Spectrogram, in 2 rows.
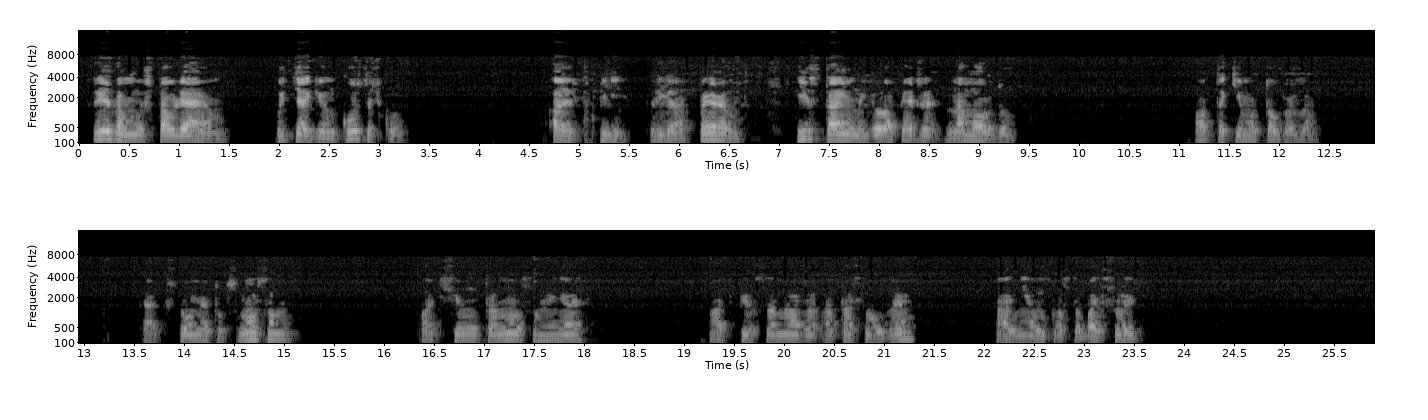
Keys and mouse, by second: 0.8 e, 2.1 click, 4.9 alt+p, 7.5 g, 9.3 click, 13.2-17.6 middle drag, 19.2-25.9 middle drag.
